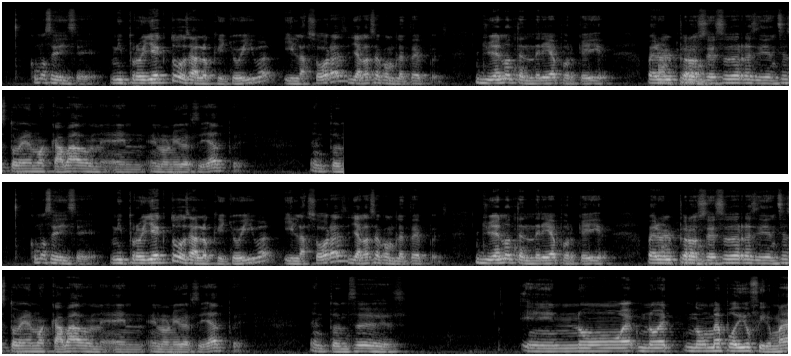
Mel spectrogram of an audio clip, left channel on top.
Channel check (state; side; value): drops out; left; at 11.3 s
